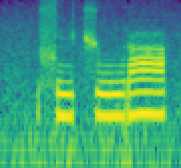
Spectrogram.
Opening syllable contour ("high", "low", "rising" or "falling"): low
